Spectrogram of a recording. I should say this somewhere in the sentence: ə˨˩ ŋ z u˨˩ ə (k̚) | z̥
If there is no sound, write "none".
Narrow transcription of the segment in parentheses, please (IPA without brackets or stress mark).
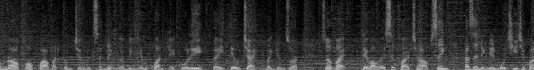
t̚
